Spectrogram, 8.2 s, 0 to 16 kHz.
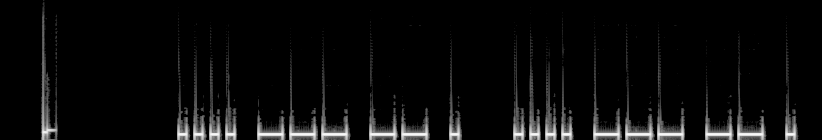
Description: Morse code, heard as a keyed tone, about 14 wpm, 700 Hz. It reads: HOME HOME
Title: Top 200 Words Repeated 15wpm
